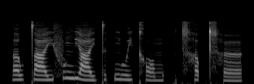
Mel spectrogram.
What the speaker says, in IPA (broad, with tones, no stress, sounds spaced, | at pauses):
ɐ˨˧ w t̪ aː˨˧ j f ʊ˥ ŋ j aː˨ j t̪ ɪ˧ k̚ m uː˨˥ j kʰ ɔː˨ m | t͡sʰ ɐ˧ p̚ t͡sʰ œː˨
